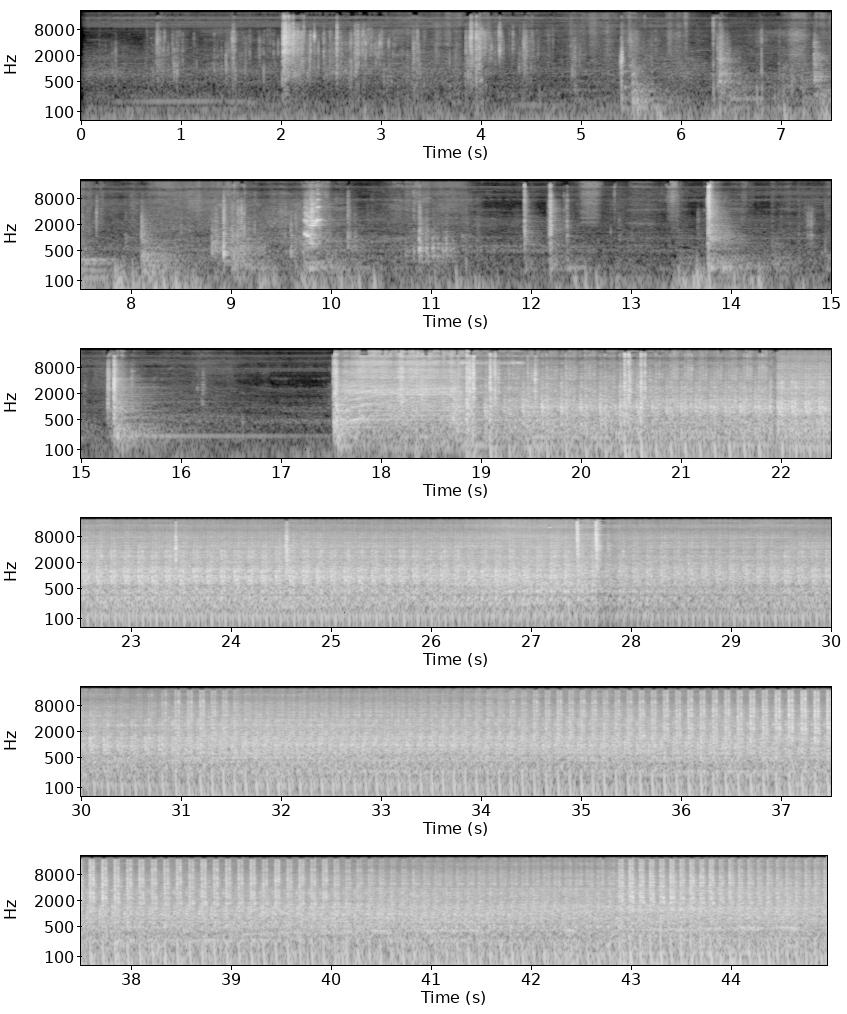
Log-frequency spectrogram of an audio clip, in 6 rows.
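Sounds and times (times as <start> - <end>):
tractor diesel engine running: 0.0 - 16.6, 17.5 - 44.9.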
